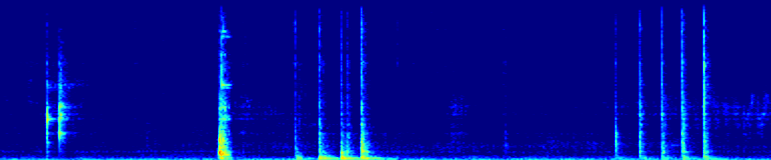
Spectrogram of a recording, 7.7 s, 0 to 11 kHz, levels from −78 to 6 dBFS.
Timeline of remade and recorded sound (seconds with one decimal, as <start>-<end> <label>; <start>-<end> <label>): 0.0-1.4 remade; 1.4-2.3 recorded; 2.3-7.7 remade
